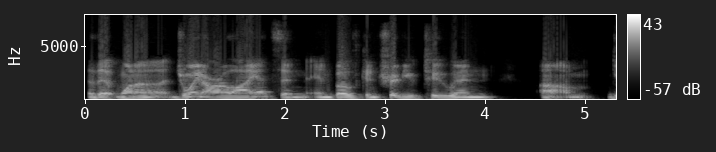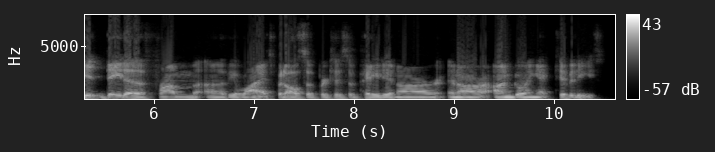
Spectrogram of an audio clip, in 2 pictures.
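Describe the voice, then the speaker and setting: A man being interviewed as a guest, explaining things in a measured way with many pauses. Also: fairly low pitch, flat delivery. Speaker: guest, head of a nonprofit security alliance. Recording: distant mic sound.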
